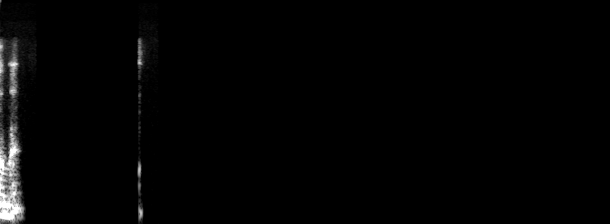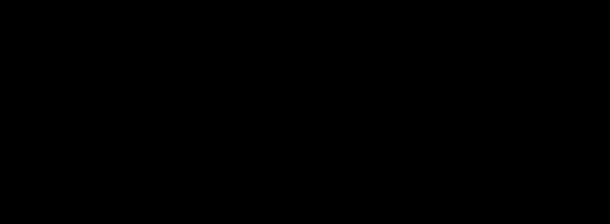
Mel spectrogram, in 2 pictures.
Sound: audio gap

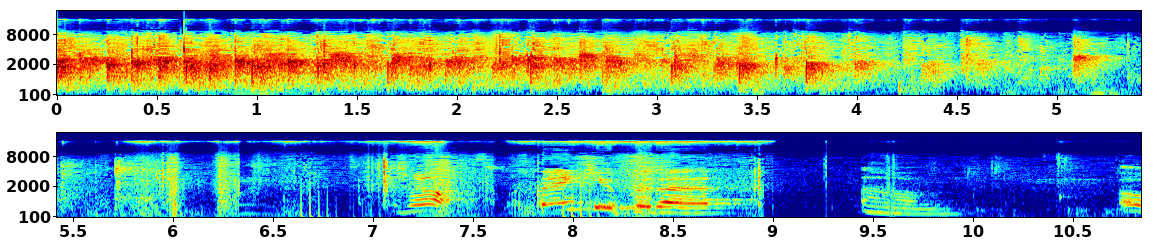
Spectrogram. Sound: applause

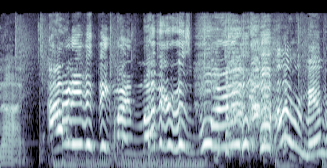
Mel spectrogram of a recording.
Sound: laughs

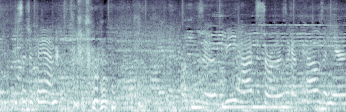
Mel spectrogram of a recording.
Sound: both chuckles

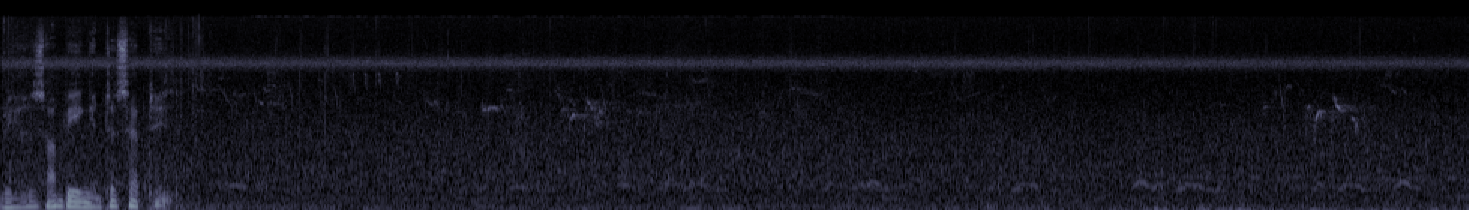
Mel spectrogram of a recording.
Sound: nature sounds

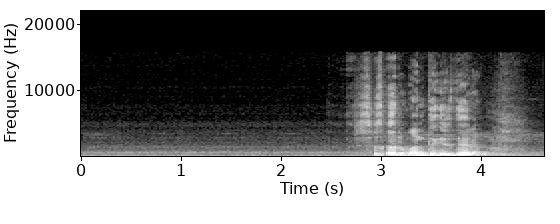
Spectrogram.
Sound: none

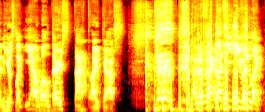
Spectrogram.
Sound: laughter

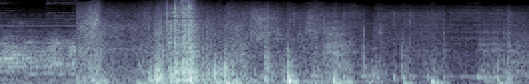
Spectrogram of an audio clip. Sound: bangs

